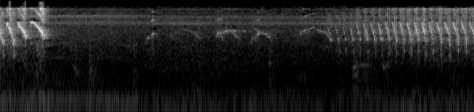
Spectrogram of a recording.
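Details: A white canary gives a brief bright burst, then scattered faint chirps follow before a rapid, even rattling trill starts and builds.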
